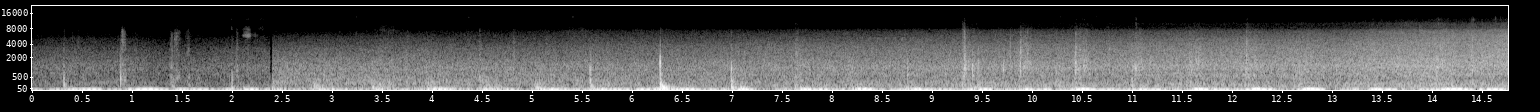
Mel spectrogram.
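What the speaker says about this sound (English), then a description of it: "the water's flowing pretty good, as you might be able to hear on the camera" Constant broad rush of river water flowing through a gorge, loud and unbroken, with occasional faint knocks and clicks.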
